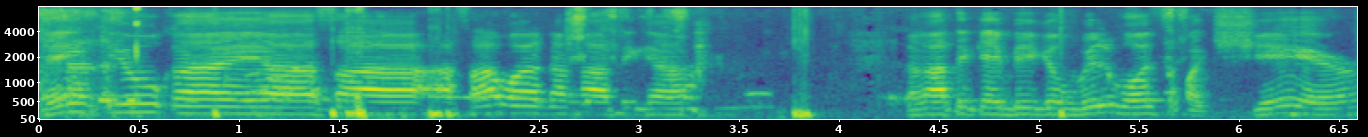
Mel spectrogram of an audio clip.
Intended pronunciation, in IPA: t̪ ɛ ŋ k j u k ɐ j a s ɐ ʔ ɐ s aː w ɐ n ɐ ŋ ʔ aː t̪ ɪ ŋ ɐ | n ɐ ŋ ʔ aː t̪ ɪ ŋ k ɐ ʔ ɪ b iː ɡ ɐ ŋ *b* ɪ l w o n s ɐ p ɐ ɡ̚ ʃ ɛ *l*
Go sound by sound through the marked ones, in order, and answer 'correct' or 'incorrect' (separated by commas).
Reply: incorrect, incorrect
